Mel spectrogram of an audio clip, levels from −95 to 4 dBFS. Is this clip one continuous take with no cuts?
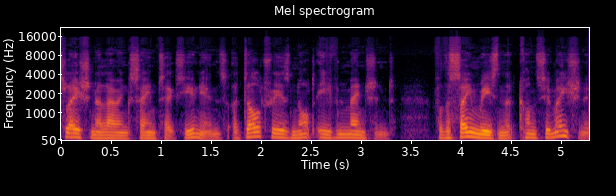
yes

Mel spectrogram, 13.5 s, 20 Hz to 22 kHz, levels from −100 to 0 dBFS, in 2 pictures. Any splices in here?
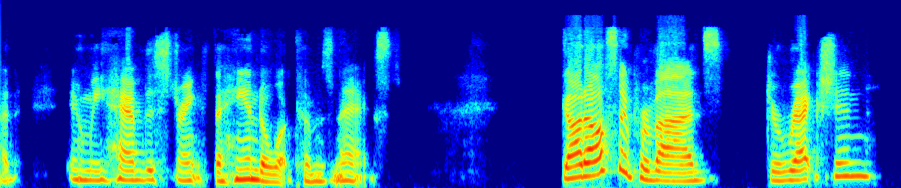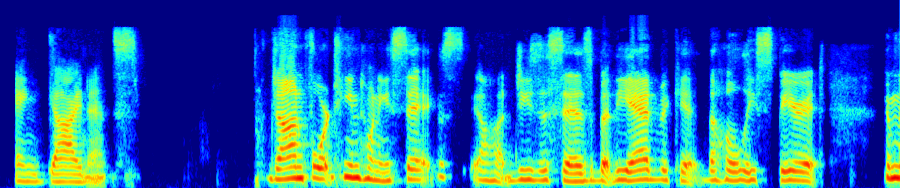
no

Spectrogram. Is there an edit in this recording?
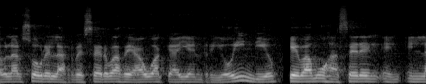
yes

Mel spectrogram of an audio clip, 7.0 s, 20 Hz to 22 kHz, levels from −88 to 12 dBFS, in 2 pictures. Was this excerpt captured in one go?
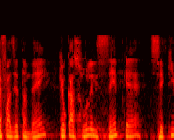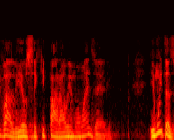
no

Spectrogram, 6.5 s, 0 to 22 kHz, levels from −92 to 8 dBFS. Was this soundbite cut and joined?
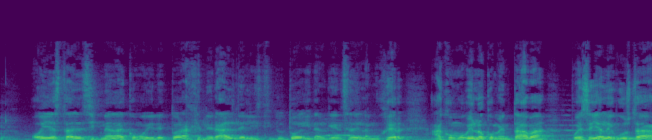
no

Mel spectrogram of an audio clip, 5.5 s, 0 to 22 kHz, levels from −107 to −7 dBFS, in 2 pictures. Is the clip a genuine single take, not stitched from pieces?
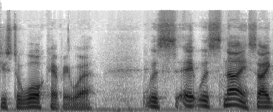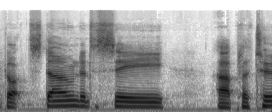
no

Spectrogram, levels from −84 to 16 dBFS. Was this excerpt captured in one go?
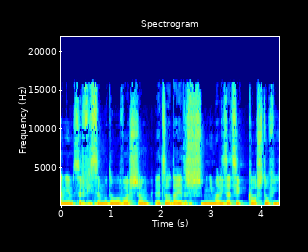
yes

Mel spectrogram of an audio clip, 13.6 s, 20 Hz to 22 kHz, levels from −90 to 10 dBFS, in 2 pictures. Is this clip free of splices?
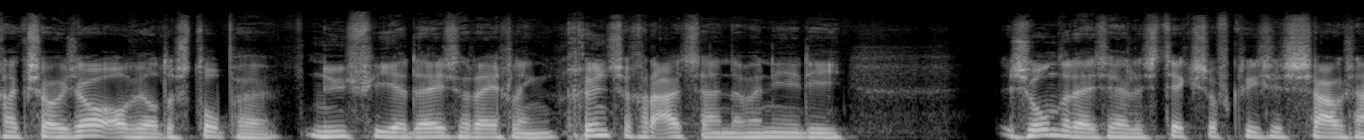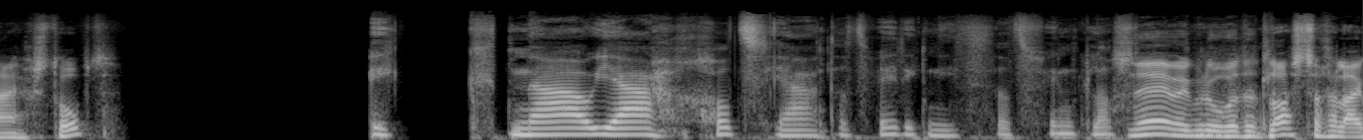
yes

